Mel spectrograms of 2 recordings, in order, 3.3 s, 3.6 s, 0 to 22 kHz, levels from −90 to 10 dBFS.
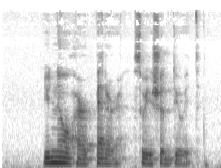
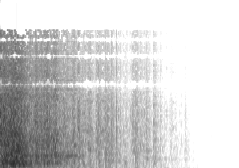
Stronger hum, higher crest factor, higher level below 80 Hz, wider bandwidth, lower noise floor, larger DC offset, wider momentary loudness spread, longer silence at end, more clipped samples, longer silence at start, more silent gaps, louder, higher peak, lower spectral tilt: neither; about the same, 18 dB vs 18 dB; second, -52 dBFS vs -34 dBFS; first, 17 kHz vs 11 kHz; second, -57 dBFS vs -69 dBFS; neither; second, 16 LU vs 27 LU; second, 0.2 s vs 2.1 s; neither; first, 0.65 s vs 0 s; neither; second, -21 LUFS vs -15 LUFS; second, -4 dBFS vs 0 dBFS; first, -6.5 dB/octave vs -5 dB/octave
